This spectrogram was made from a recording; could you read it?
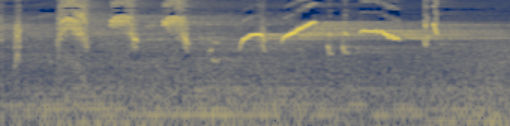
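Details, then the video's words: Oriental magpie-robin of the village type, a tutor song for caged magpie-robins. Several rasping chips lead into clean rising whistles, then a falling slur, all loud and close. "Banyak kacer LANGSUNG BUNYI dengan suara khas kacer ini MASTERAN KUCICA KAMPUNG"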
